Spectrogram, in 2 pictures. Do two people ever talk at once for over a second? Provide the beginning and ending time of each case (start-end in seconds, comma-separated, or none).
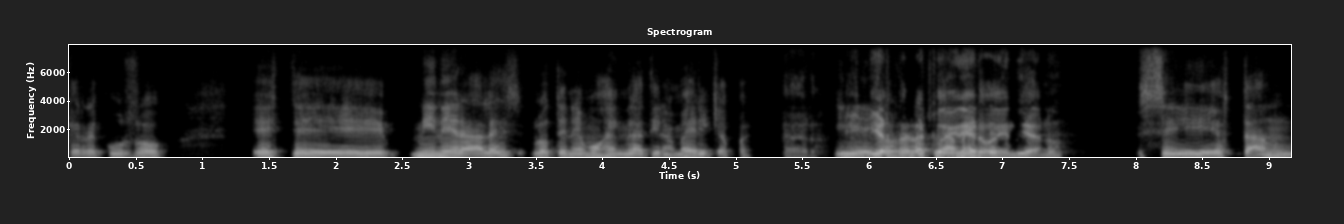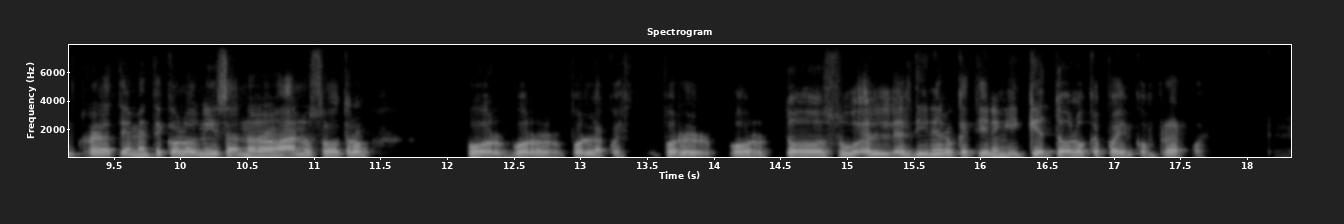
5.7-7.0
